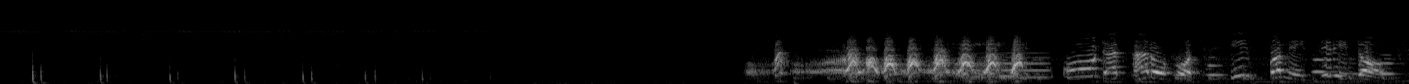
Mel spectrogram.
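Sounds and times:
faint footsteps: 0.0 - 5.2
night insects chirping: 0.0 - 13.4
cartoon animal-like cries on television: 7.7 - 10.5.

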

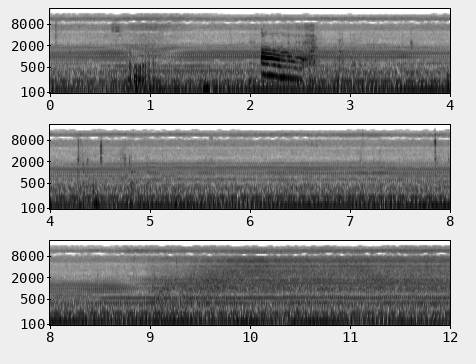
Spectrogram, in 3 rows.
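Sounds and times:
airbrush spraying hiss: 9.0 - 12.0.

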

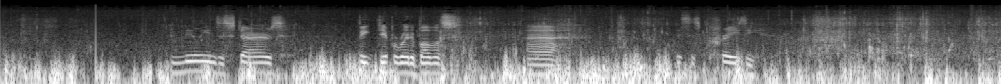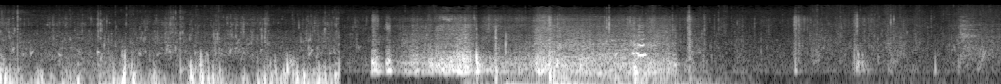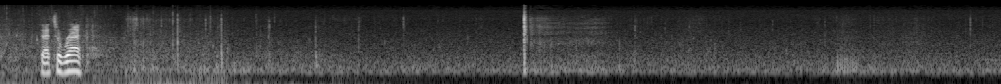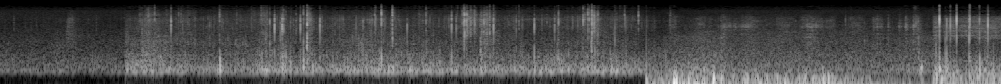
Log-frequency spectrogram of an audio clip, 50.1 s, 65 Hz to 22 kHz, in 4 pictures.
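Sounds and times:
wind buffeting microphone: 0.0 - 16.8, 45.6 - 50.0
canoe paddling water sounds: 5.2 - 36.8
scraping and rustling on rocky shore: 5.5 - 29.5, 35.4 - 36.6, 38.2 - 50.0
faint rustle: 26.1 - 50.0
match striking and fizzing: 31.6 - 32.1, 39.2 - 45.6.

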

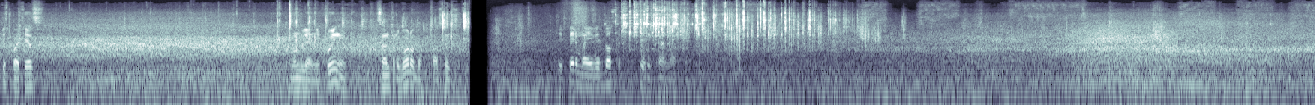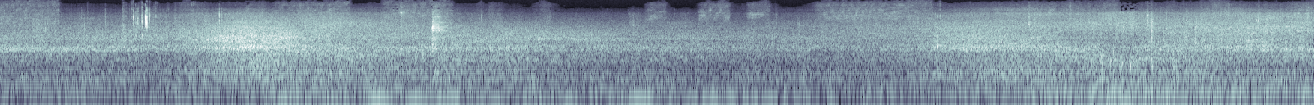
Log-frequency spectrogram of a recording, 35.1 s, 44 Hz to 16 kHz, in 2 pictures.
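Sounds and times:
cars passing: 0.0 - 5.8, 6.6 - 35.0
traffic rumble: 0.0 - 35.0
sharp clicks or rattling: 8.1 - 11.5.

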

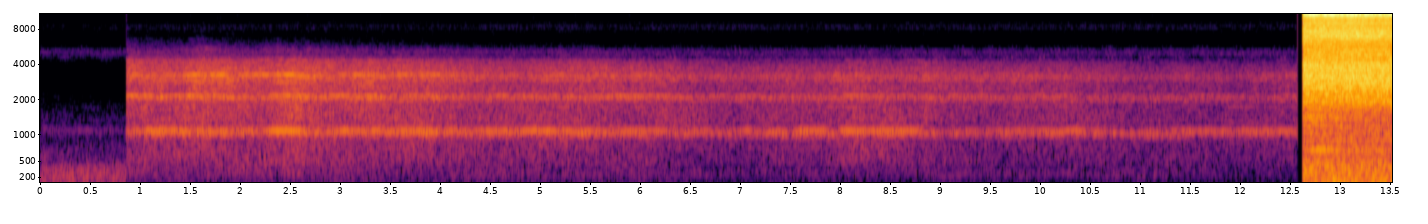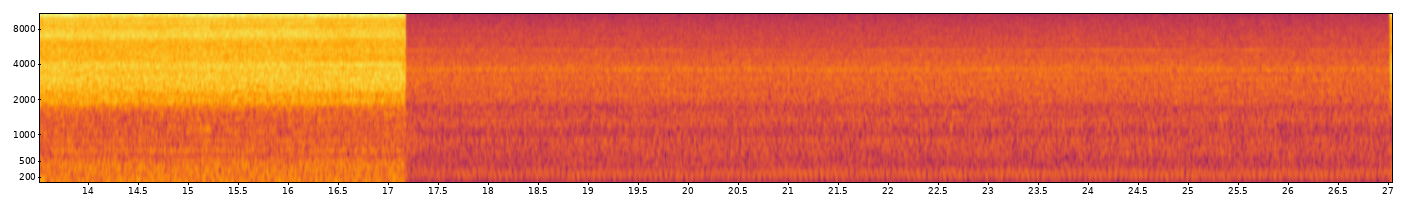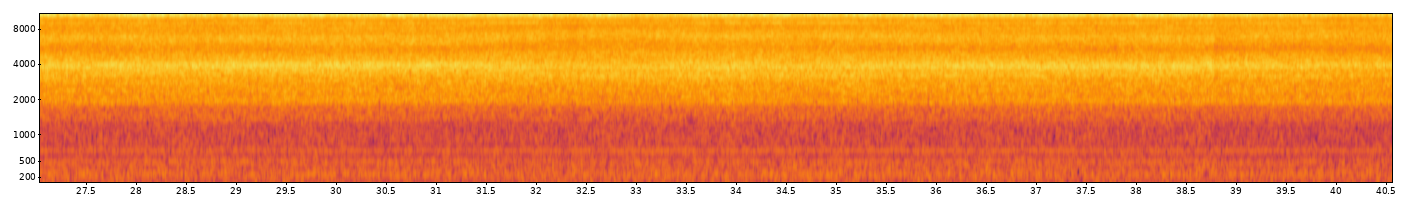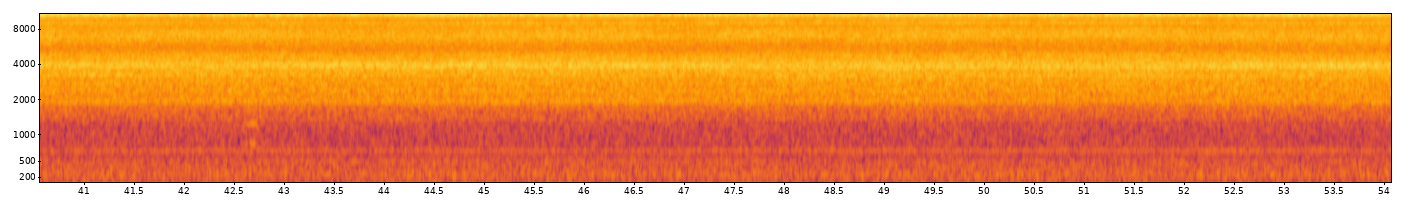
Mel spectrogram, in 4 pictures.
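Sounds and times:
machinery hum: 0.0 - 54.0
jet engine whining: 12.6 - 54.0.

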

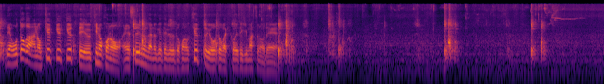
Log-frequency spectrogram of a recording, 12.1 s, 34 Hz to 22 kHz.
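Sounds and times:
ladle clanks on wok: 2.6 - 3.5
metal ladle scraping wok: 5.6 - 11.7
short high squeak: 10.9 - 11.9.

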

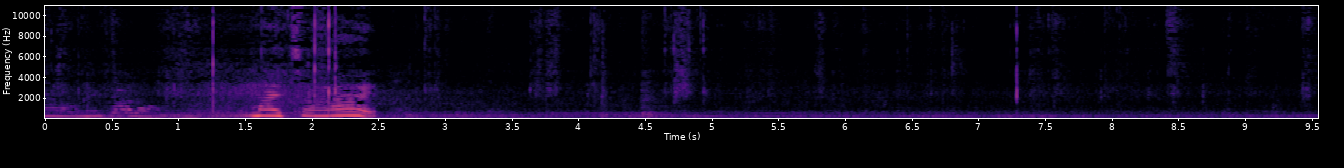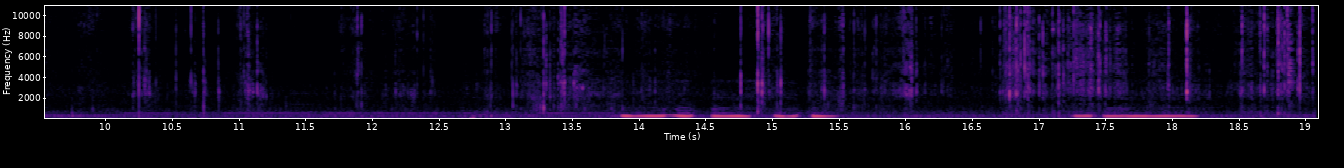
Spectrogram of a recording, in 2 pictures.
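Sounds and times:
plastic packaging crinkling: 1.2 - 3.1, 6.4 - 19.0
person humming: 13.8 - 15.6, 17.2 - 18.3.

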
